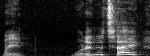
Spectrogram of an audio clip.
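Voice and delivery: a sudden high squeak of disbelief; surprised double take. Retold or imitated. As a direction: pitch jumps way up in mock confusion.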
